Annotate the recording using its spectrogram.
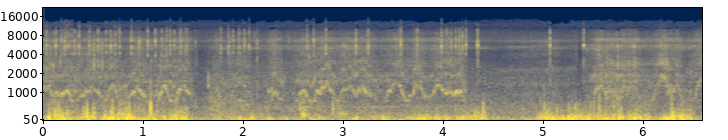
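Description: Spinning reel being cranked as a fish is reeled in. It gives a whirring tone that wavers up and down repeatedly and pauses briefly about a second and a half in. Wind rumbles on the microphone throughout.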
